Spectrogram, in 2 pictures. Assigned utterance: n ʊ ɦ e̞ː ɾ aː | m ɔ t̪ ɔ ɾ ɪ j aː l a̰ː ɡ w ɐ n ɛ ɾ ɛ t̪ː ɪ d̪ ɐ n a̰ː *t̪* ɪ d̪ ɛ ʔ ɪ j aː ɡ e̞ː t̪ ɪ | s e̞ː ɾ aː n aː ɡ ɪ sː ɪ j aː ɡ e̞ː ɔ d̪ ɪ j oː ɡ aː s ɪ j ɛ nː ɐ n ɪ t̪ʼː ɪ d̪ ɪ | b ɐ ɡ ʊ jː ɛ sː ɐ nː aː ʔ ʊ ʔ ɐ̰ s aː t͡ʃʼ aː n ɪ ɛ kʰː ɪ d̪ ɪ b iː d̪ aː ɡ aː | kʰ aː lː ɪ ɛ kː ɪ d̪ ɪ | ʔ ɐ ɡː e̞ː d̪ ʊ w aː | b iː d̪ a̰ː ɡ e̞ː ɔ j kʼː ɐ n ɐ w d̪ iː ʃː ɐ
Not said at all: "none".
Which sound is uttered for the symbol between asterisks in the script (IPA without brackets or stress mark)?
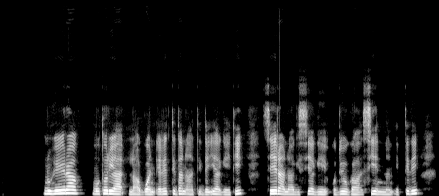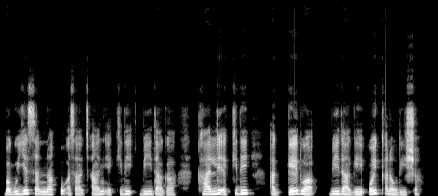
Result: t̪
